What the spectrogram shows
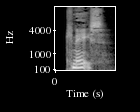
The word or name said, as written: knas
